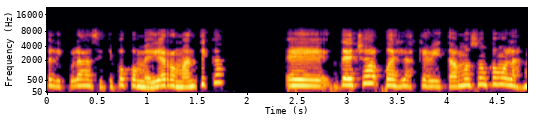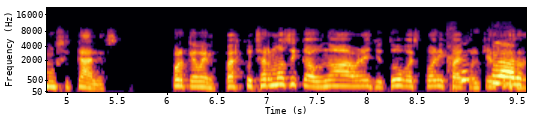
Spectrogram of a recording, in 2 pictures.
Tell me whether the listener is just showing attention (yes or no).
no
